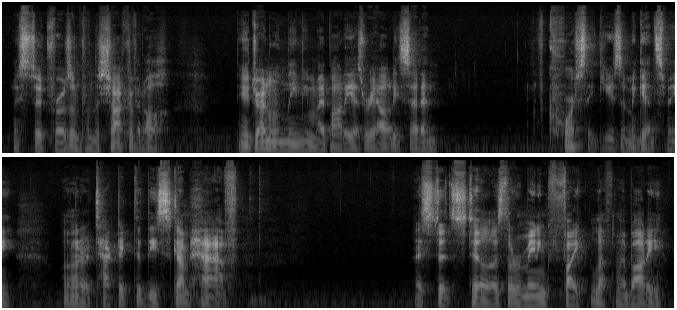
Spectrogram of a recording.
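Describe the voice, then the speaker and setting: A man's voice: sits low, fairly bright tone. A man reading dramatic first-person story narration from a visual novel script.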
